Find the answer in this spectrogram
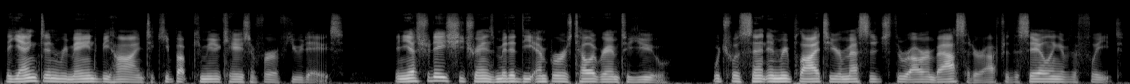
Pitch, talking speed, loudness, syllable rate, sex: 125 Hz, 200 wpm, -23 LUFS, 6.0 syllables/s, male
